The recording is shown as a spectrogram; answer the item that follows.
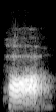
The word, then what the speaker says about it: paw: It rhymes, okay? Paw and saw. I think they rhyme.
